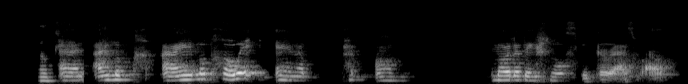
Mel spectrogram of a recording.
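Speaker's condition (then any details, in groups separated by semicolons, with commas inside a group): Spastic diplegia cerebral palsy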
